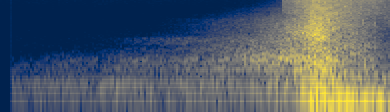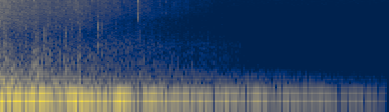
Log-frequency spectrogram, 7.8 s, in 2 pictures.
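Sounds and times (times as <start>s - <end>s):
fire torch whoosh hit: 2.8s - 6.2s.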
